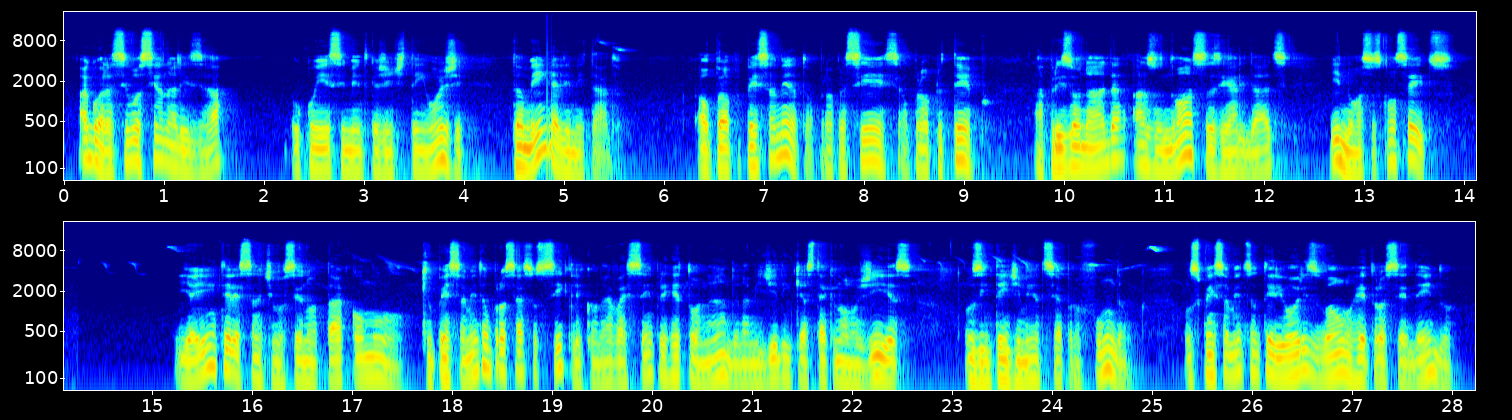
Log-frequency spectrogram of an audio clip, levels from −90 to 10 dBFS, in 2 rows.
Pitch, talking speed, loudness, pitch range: 95 Hz, 135 wpm, -27 LUFS, 85-110 Hz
